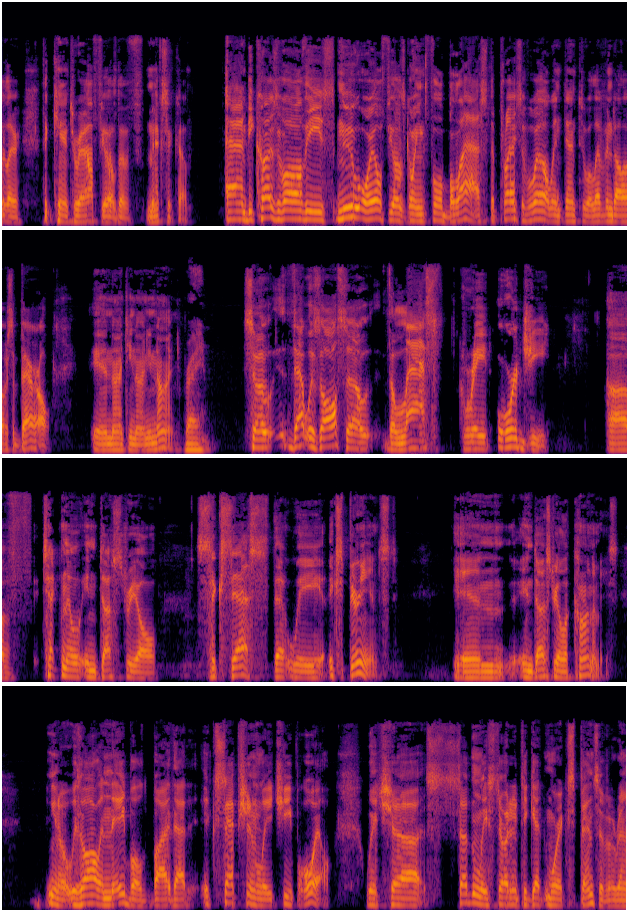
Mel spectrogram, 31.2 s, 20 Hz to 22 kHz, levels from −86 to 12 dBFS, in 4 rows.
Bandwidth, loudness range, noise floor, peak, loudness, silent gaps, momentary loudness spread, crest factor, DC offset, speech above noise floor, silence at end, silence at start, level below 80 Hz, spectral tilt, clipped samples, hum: 12.5 kHz; 3 LU; -61 dBFS; -2 dBFS; -17 LUFS; none; 9 LU; 16 dB; under 0.1%; 44 dB; 0 s; 0 s; -60 dBFS; -4 dB/octave; under 0.1%; none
